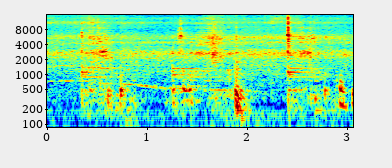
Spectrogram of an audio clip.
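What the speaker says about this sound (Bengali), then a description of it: "কপিটাকে আমি ভালো করে কষিয়ে নিলাম।" Cabbage stir-fried in a pan, giving a steady close sizzle with scraping stirs and a sharp clink of the spatula near the end, no voices.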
